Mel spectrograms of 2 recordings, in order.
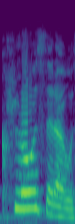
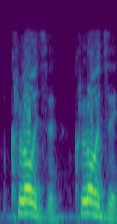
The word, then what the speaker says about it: close: 우리 오라는 스펠링을 그냥 우리는 오라고 쓰기 때문에 close라고 쓰죠.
